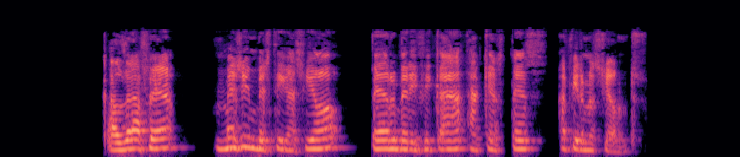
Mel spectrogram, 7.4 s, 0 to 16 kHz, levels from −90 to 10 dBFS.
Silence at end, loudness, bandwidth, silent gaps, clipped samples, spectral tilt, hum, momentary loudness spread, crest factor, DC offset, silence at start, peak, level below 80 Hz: 1 s; -16 LUFS; 8 kHz; 1.96-2.13 s, 3.64-3.70 s, 5.06-5.10 s, 5.48-5.57 s; under 0.1%; -5 dB/octave; none; 15 LU; 16 dB; under 0.1%; 1.05 s; -2 dBFS; -56 dBFS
